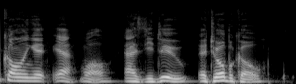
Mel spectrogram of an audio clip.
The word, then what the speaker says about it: Etobicoke: And so on the documentary, they keep calling it like Etobicoke. – Yeah. – Like, what is... Say it right, stupid. Right? – Etobicoke. – Yeah. Over and over. Etobicoke.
